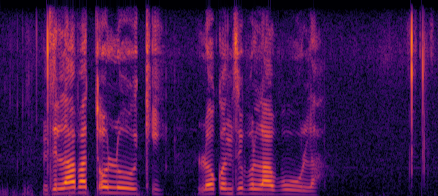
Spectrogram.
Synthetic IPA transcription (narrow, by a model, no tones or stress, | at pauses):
nd͡zilaβatʼolokʼi | lɔkɔnd͡ziβulaβuːla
